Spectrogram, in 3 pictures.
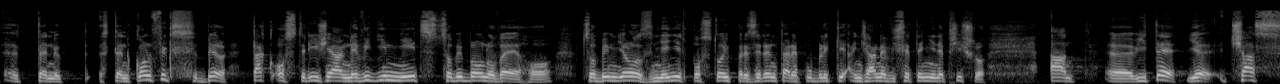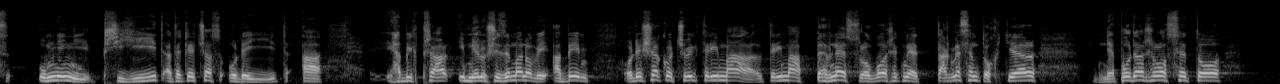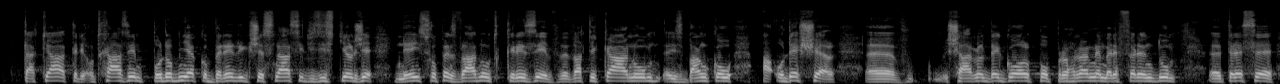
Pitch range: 155-180 Hz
